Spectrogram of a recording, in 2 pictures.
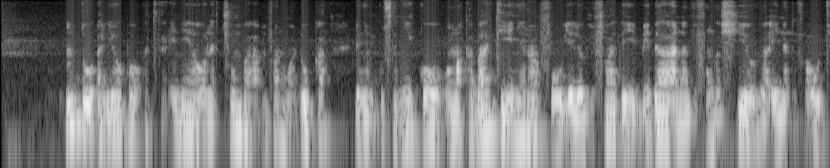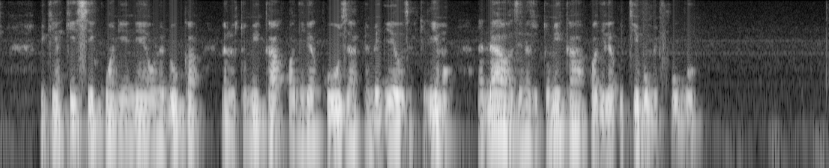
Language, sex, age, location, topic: Swahili, male, 25-35, Dar es Salaam, agriculture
